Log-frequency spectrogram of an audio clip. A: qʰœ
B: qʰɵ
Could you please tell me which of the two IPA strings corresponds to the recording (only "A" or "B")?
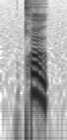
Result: B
